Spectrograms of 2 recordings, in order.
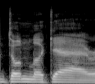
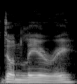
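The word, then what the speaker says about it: Dún Laoghaire: I went on a holiday once to Dunleary, and it turns out it was Dunleary. I'm like, there's no way it's spelled that.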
